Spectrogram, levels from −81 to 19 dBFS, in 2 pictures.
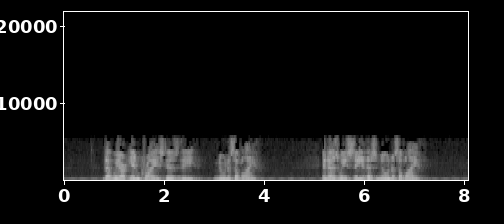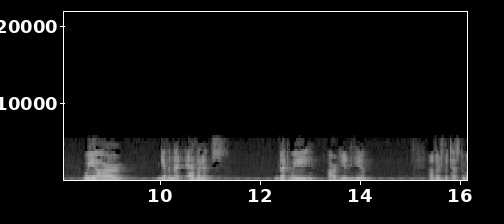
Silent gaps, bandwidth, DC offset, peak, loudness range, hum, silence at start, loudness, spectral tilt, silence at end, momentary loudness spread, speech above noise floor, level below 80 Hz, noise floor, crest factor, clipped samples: none; 5.8 kHz; under 0.1%; 0 dBFS; 5 LU; none; 0.15 s; -16 LUFS; -11 dB/octave; 0 s; 16 LU; 26 dB; -58 dBFS; -41 dBFS; 18 dB; under 0.1%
